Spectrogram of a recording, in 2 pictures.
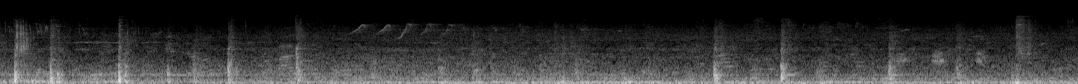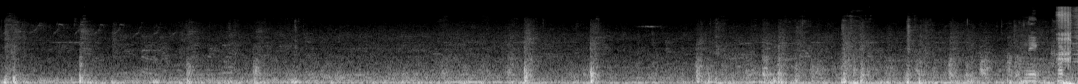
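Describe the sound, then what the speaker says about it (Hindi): The Farakka Express arriving at Ayodhya Junction: a steady rhythmic clickety-clack of train wheels over rail joints under a rumbling carriage drone, close and continuous with repeated sharp knocks. "अपनी खट खट की आवाज़ को लेके हमारी ट्रेन अब आ पहुँची है अयोध्या जंक्शन"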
